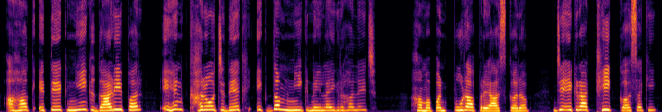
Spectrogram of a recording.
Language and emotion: Maithili, sad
